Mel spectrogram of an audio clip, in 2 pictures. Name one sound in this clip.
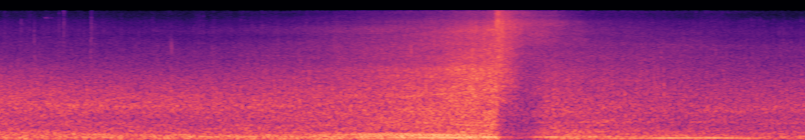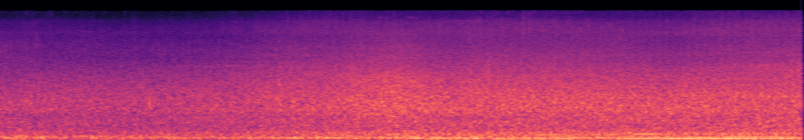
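Steady city traffic rumbles along a street outdoors.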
